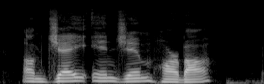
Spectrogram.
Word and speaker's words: Harbaugh: Um, Jay and Jim Harbaugh.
